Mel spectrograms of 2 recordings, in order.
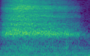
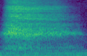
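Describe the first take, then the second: First: The sh is made with a low, back tongue. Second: The sh is made with a low, back tongue.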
